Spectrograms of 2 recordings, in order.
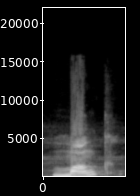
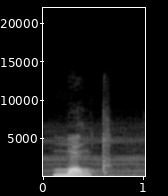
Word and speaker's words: monk: or n K and is to be pronounced as monk and not monk all right as many of us do very often now let me tell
